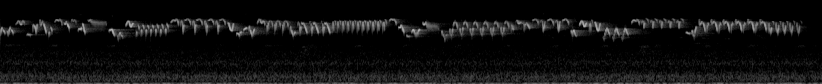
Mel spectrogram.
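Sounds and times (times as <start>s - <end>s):
bird song of fast high-pitched twittering trills: 0.0s - 8.1s.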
